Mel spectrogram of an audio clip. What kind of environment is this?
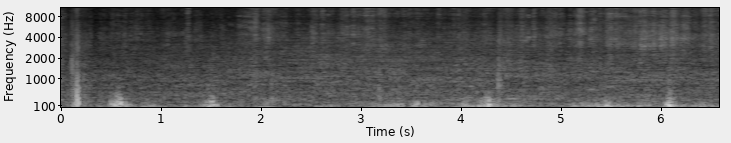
residential area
